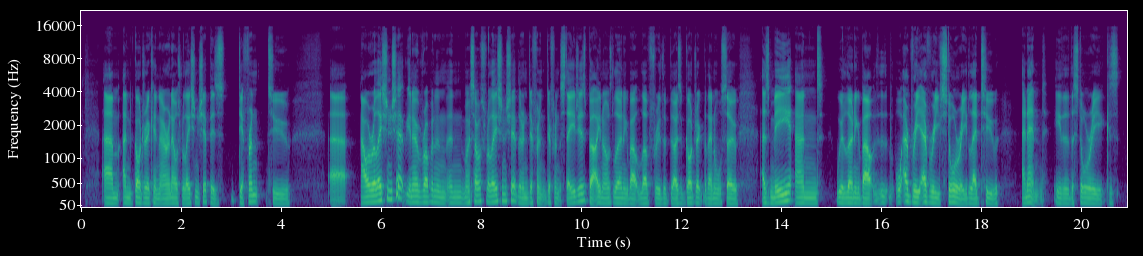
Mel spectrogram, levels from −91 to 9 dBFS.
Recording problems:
none

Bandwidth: 15.5 kHz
